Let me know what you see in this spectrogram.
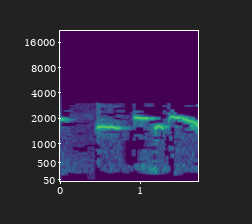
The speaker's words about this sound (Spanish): Aquí mi señor está silbando, a ver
